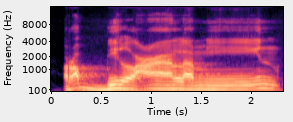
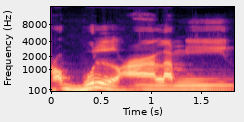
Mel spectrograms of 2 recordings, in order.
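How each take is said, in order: First: The first word ends with an i vowel. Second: The first word ends with a u vowel. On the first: The speaker calls it right. "kuduna Rabbil alamin" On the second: The speaker calls it wrong. "dibaca Rabbul alamin"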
